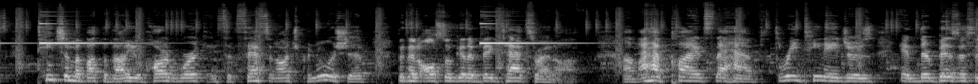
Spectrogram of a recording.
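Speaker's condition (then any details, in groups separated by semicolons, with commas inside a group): No condition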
